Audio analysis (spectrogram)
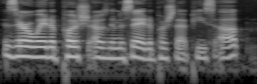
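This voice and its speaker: A woman in her thirties, a podcast guest, chatting in a lively, teasing way, seated in a living room at a boom-arm studio mic. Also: fast, creaky, dry recording. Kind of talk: casual chat. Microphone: studio mic on boom arm, headphones.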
